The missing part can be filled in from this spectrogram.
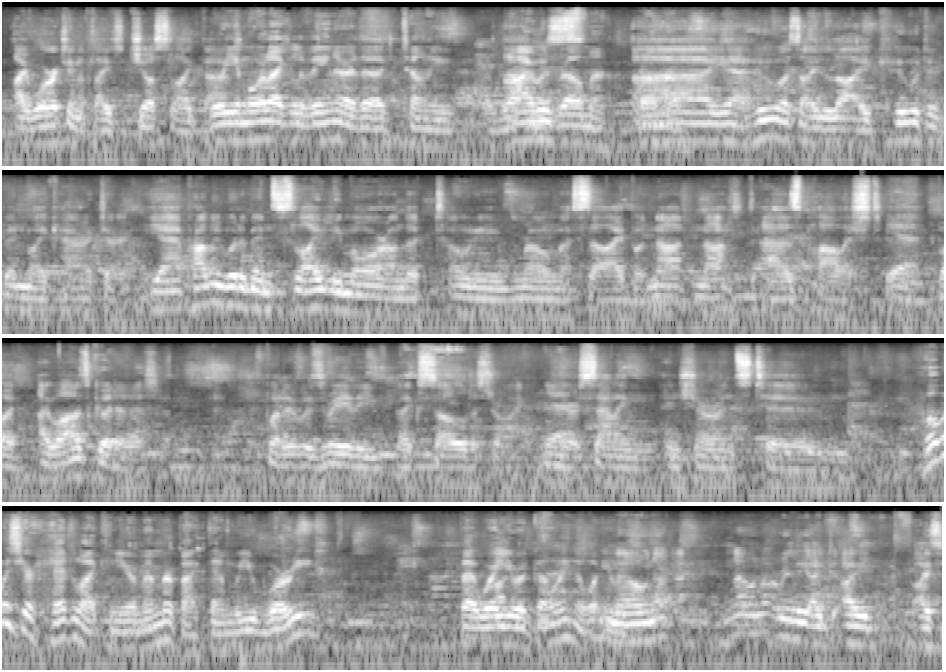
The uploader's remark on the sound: Recorded: A noisy wine bar in Cannes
